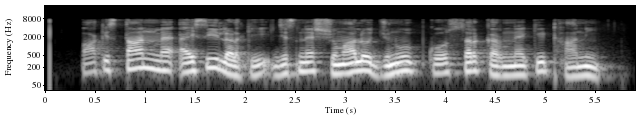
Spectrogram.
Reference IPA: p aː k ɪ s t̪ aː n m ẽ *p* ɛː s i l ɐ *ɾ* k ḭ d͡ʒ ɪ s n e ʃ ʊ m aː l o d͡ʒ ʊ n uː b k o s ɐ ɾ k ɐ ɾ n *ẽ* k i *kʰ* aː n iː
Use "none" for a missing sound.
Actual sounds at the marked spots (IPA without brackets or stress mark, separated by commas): ʔ, ɽ, e, ʈʰ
